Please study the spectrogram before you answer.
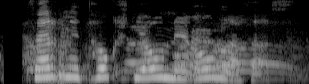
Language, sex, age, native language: Icelandic, female, 9, Icelandic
